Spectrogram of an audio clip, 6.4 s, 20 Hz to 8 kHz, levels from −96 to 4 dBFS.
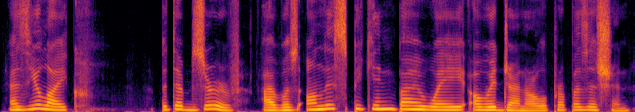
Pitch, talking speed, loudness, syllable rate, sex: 215 Hz, 140 wpm, -16 LUFS, 4.8 syllables/s, female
